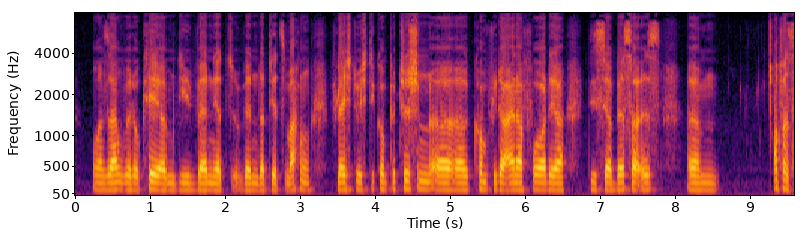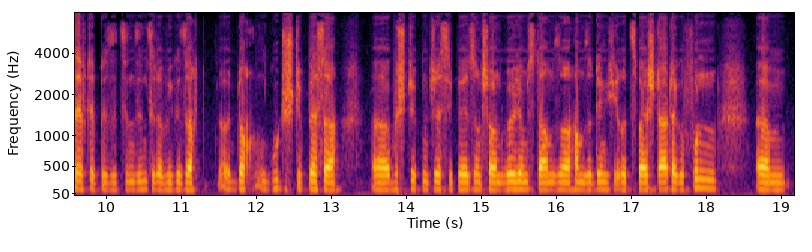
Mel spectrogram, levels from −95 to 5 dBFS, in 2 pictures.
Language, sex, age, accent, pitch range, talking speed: German, male, 20-39, German, 115-125 Hz, 190 wpm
